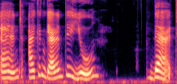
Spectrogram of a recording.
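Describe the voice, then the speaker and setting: Recorded very cleanly against a silent background, a woman speaks with an Assam accent. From India, Assam (village). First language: Assamese. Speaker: English teacher YouTuber. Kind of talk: tutorial.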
